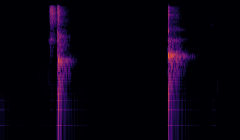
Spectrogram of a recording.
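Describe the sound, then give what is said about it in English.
Two sharp, loud tongue pops made with the mouth, spaced about a second apart, each a quick bright click with a short resonant tail, with no talking. “Um, but the, my favorite noise that I can do is um, is a tongue pop, which is really loud.”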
